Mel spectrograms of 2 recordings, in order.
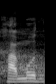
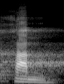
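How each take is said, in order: First: A u vowel comes before the final d. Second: The word ends on m, with no d. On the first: The final d is kept and easy to hear. The speaker calls it right. "harokatnya huruf dal dipindah pada huruf mim" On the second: A letter is lost and the meaning changes. The speaker calls it wrong. "Kalau hanya ham berarti huruf dalnya hilang"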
